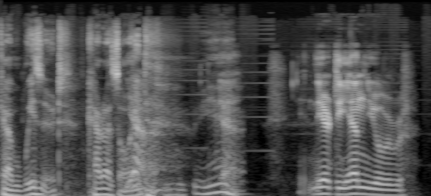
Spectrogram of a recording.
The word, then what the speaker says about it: Kharzoid: out but I want I tried to rhyme with arcanoid oh maybe should rhyme moment yes arcanoid carzoid yeah maybe that's what I thought uh I I wasn't sure I wanted to to rhyme with aroid scoid maybe that so it's Unique and it rhyme with Aran and it's a great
